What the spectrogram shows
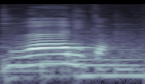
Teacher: bukan za tapi dza lidahnya dikeluarin sedikit ya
